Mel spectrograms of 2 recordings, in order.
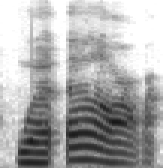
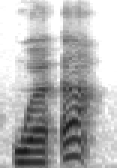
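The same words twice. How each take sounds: First: "wa'a" with the final throat sound drawn on; flowing ain. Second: "wa'a" stopped abruptly at the ain; wrongly cut ain. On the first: Teacher shows correct ain, "wa'a" left flowing. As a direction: let the voice keep flowing through the end of "wa'a". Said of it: "harus ada aliran suaranya". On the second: Teacher shows the mistake, "wa'a" cut off short. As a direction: chop off the sound at the end of "wa'a". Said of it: "tidak boleh suaranya langsung diputuskan". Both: Shown as a demonstration.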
